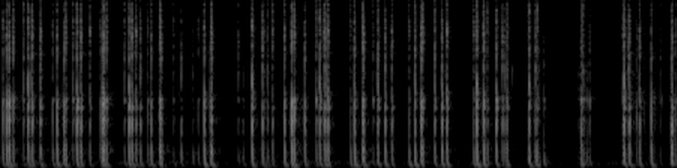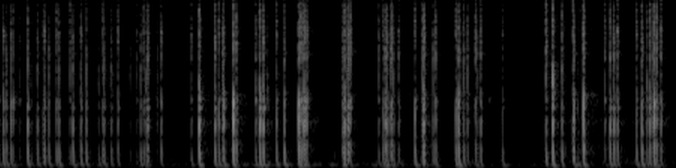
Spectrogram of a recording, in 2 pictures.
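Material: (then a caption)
Plastic. A long, hollow, white rigid plastic U-channel piece is held close and rapidly tapped and scratched with long nails. It produces fast bursts of bright, dry clicks and scrapes with almost no ring. Short pauses separate the flurries.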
